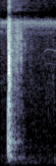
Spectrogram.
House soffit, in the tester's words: you tap on it, and you get some noise that kind of sounds like gravel. You probably have some poo-poo in there.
